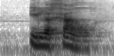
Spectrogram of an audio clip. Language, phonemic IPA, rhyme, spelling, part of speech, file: Dutch, /ˌi.ləˈɣaːl/, -aːl, illegaal, adjective / noun, Nl-illegaal.ogg
- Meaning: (adjective) illegal; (noun) an illegal, illegal immigrant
